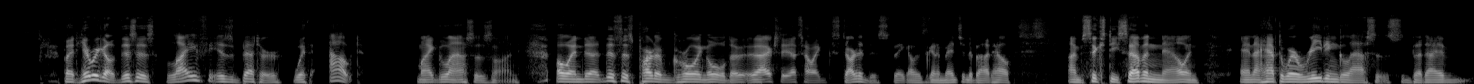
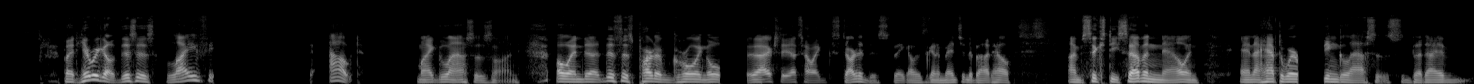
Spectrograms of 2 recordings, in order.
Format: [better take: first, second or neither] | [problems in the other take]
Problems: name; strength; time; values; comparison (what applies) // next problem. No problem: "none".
first | audio cutting out; at 2 s for 1 s, at 7 s and at 13 s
